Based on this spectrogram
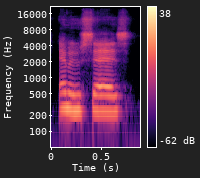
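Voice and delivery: usual speaking voice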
